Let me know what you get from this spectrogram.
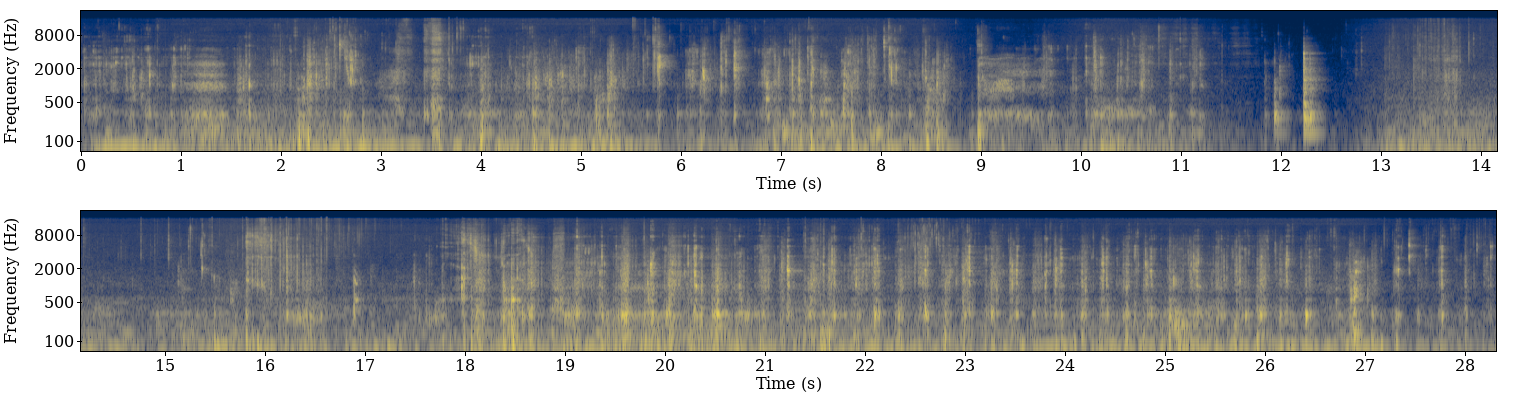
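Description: Close-miked chewing of sticky, saucy fire chicken noodles, wet smacks and clicks, with crunchy bites into a fried cheese stick; the eating stops briefly about twelve seconds in.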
